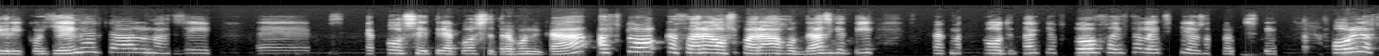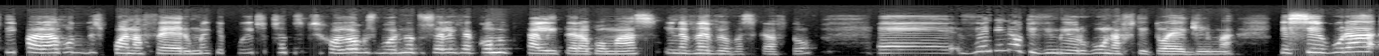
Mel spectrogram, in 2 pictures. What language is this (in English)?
Greek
